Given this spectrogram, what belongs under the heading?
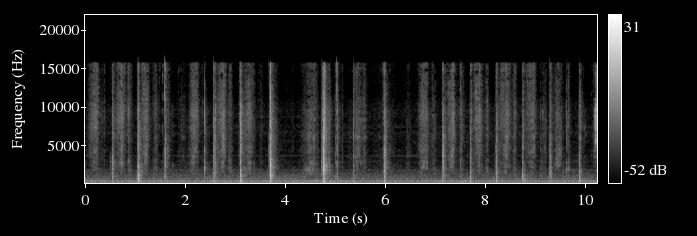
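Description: Tarot cards shuffled during a full moon eclipse reading: a steady riffle with crisp, snapping card slaps at irregular intervals, close and fairly quiet, with no voices.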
